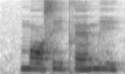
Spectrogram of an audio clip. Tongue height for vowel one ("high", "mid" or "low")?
mid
